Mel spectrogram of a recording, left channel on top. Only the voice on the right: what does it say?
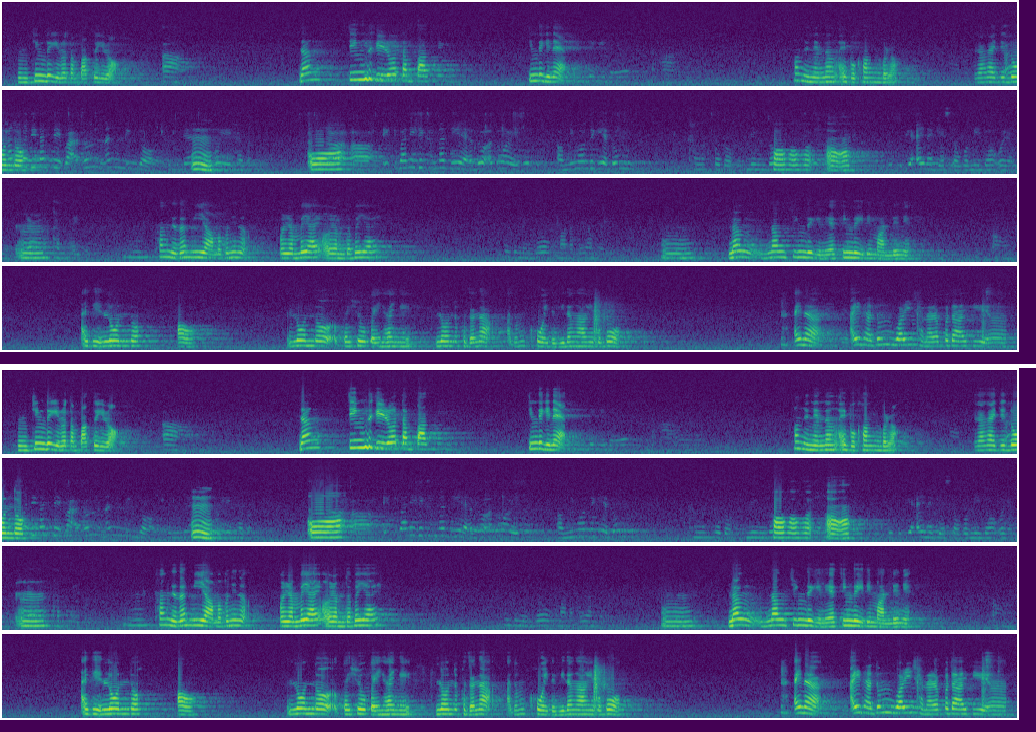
ꯆꯤꯡꯗꯒꯤꯔꯣ ꯇꯝꯄꯥꯛꯇꯒꯤꯔꯣ
ꯅꯪ ꯆꯤꯡꯗꯒꯤꯔꯣ
ꯇꯝꯄꯥꯛ
ꯆꯤꯡꯗꯒꯤꯅꯦ
ꯈꯪꯅꯤꯅꯦ
ꯅꯪ ꯑꯩꯕꯨ ꯈꯪꯕ꯭ꯔꯣ ꯍꯥꯏꯗꯤ
ꯂꯣꯟꯗꯣ
ꯎꯝ
ꯑꯣ
ꯍꯣꯏ ꯍꯣꯏ
ꯍꯣꯏ
ꯑꯥ ꯑꯥ
ꯎꯝ
ꯎꯝ ꯈꯪꯗꯦꯗ ꯃꯤ ꯌꯥꯝꯃꯕꯅꯤꯅ ꯑꯣꯏꯔꯝꯕ ꯌꯥꯏ ꯑꯣꯏꯔꯝꯗꯕ
ꯌꯥꯏ
ꯎꯝ ꯅꯪ ꯅꯪ ꯆꯤꯡꯗꯒꯤꯅꯦ ꯆꯤꯡꯗꯒꯤꯗꯤ ꯃꯥꯜꯂꯤꯅꯦ
ꯍꯥꯏꯗꯤ ꯂꯣꯟꯗꯣ ꯑꯧ
ꯂꯣꯟꯗꯣ ꯀꯩꯁꯨ ꯀꯩ ꯍꯥꯏꯅꯤ ꯂꯣꯟꯗꯣ ꯐꯖꯅ ꯑꯗꯨꯝ ꯈꯣꯏꯗꯕꯤꯗ ꯉꯥꯡꯉꯦꯕꯀꯣ ꯑꯩꯅ
ꯑꯩꯅ ꯑꯗꯨꯝ ꯋꯥꯔꯤ ꯁꯥꯟꯅꯔꯛꯄꯗ ꯍꯥꯏꯗꯤ ꯑ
